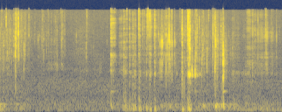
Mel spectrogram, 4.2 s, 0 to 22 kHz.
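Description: A metal blade carves thick curls off a solid white painted soap bar held in the palm. Quiet at first, then a run of close, dry scraping and cutting strokes with brief crisp snaps after about 1.6 seconds, with bright, short clicks over a low rumble.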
